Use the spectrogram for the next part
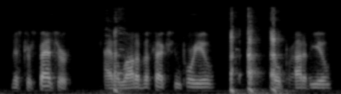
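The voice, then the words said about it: Imitates another person's voice. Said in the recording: “I'm gonna do my Fred impersonation... WLKY legendary sportscaster Fred Calgio”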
